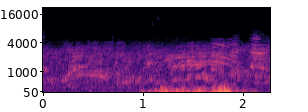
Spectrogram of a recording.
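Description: Chatter of a beach crowd, with low gusts of wind rumbling on the microphone that are loudest near the end.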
